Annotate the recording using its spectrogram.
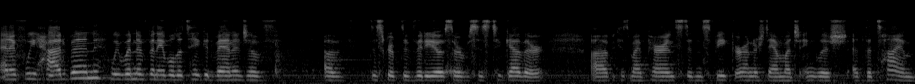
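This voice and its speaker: There is noticeable background noise behind this woman, whose medium-pitched voice moves along at a fairly quick pace. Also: fairly even intonation. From US, Cuban American family. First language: Spanish. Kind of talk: prepared presentation.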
